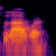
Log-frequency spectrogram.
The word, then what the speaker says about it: flour: That is Flour. It's pronounced flower.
